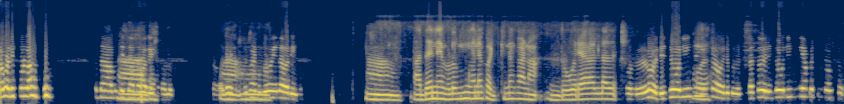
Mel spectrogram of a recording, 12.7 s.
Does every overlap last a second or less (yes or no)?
yes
